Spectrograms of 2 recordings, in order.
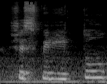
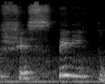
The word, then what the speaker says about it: Chespirito: Então, e de tanto falar, pronunciar, né, pra lá e pra cá, eles deram uma mexicanizada no nome, acabou virando Chespirito, com CH mesmo, né, de tanto falar, de tanto pronunciar, Chespirito, e pegou.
